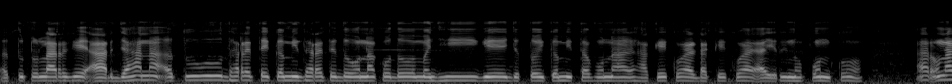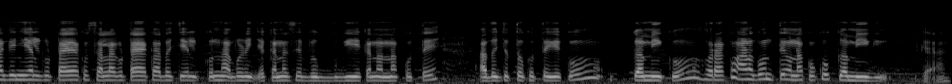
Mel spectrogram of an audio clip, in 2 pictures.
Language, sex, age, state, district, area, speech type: Santali, female, 60+, Jharkhand, Bokaro, rural, spontaneous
